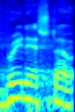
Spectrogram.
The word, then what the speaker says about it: Bridestowe: it is breed esto repeat after me breed esto estate but now meant many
